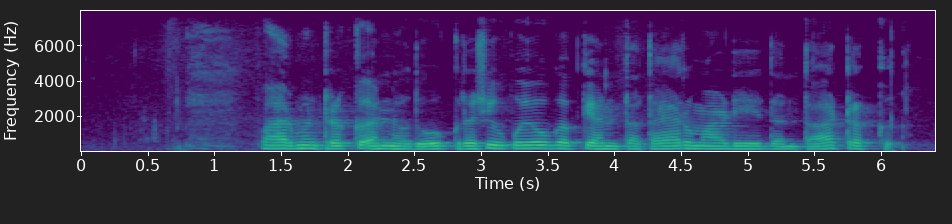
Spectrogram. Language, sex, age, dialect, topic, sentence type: Kannada, female, 36-40, Coastal/Dakshin, agriculture, statement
